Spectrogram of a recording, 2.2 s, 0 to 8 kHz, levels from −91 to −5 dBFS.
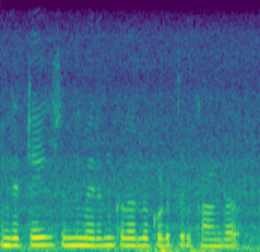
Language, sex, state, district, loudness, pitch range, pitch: Tamil, female, Tamil Nadu, Chennai, -14 LUFS, 225-235 Hz, 230 Hz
